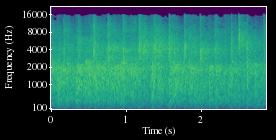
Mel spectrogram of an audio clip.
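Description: A small group claps steadily and loudly in thanks to a dance teacher after a children's folk dance class, quick overlapping handclaps filling the whole stretch with no talk.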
